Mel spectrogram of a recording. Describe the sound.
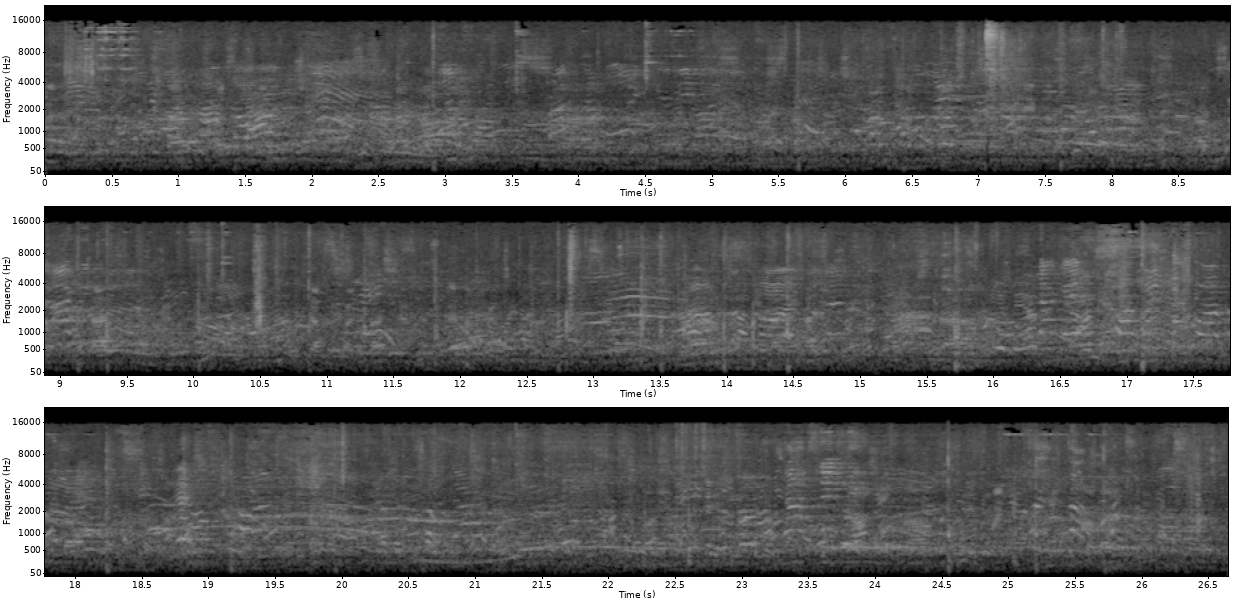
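Steady street ambience on a summer evening in Berlin, full of overlapping chatter, with many voices blending into a continuous murmur, occasional children's voices and brief louder exclamations rising above the crowd.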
